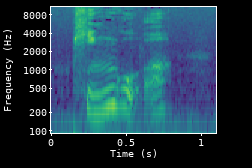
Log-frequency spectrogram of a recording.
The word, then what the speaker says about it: 苹果: Ping in the word apple, 苹果 sounds like the word peace in Mandarin, which is used in the Chinese for Chinese for Christmas Eve and the carol Silent Night, 平安夜, which means peaceful evening.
